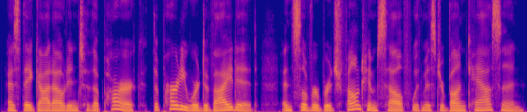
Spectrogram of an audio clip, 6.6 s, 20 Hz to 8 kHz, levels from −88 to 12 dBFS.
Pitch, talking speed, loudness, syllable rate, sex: 180 Hz, 165 wpm, -16 LUFS, 4.8 syllables/s, female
